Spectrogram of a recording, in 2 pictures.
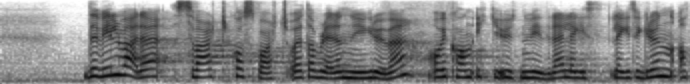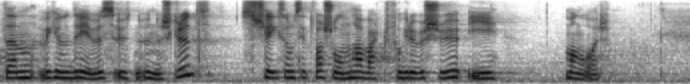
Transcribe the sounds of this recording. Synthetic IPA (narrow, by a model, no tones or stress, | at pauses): d̪ɛʋɪlʋæːɾəsʋæːʈkʰɔst̪bɑːʈʰɔ̰ɛt̪ɑbleːɾəɛnːyːɡɾʉːʋəʔɔ̰ʋɪkʰɑnʔɪkːəʉːt̪n̩ʋiːd̪əɾəlɛɡːət̪ʰɪlɡɾʉnːɑ̰t̪̚d̪ɛnʋʔɪ̰lkʉnːəd̪ɾiːʋəsʉːt̪nʉnːəʂkɾʉd̪ | ʂɭiːksɔmsɪt̪ʋɑʂuːnn̩hɑɾʋæʈːfɔɾɡɾʉːʋəʂʉːʔɪ | mɑŋːəo̰ːɾ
